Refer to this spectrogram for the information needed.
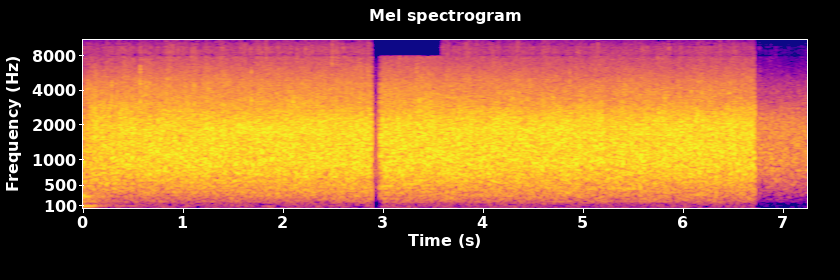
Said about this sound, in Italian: Vabbè, si gode l'applauso, contento lui, vediamo se adesso riparte.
